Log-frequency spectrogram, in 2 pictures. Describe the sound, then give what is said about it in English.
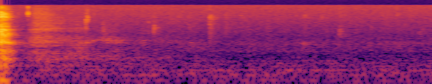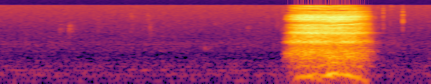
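A voice imitates the agonal breathing of a dying person as a single loud, harsh gasping breath near the end, after a long stretch of near silence. “He was breathing agonally. What's that mean? It's like a, I call it fish breathing when someone's dying, when you're like,”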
